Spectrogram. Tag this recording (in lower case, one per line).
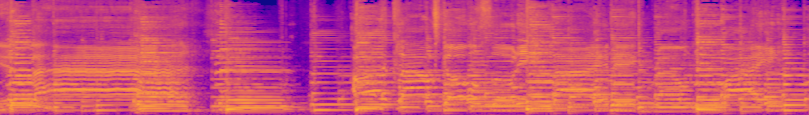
singing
